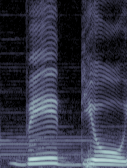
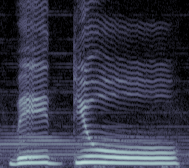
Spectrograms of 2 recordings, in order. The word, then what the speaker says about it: ವೇದ್ಯೋ: ವೇದೈಶ್ಚ ಸರ್ವೈರಹ ಮೇವ ವೇದ್ಯೋ ವೇದ್ಯೋ ಎರಡು ದೀರ್ಘ ಅಕ್ಷರಗಳು ವೇದ್ಯೋ ವೇದಾಂತ ಕೃದ್ವೇದವಿದೇವಚಾಹಂ ವೇದಾಂತ ಕೃದ್ವೇದ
